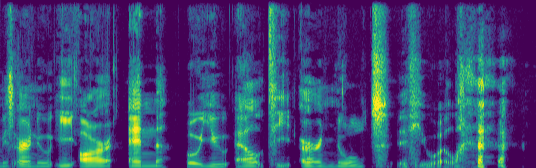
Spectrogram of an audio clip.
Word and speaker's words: Ernoult: And my last name is Ernoult, Ernoult, Ernoult, if you will.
